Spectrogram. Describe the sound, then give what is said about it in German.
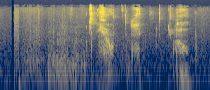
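Chewing and biting on green mushrooms taken from a wall, heard as several quiet, crunchy and moist bursts separated by short pauses, faint overall. “Ich esse die Pilze da. Die, du isst grüne Pilze von der Wand?”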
